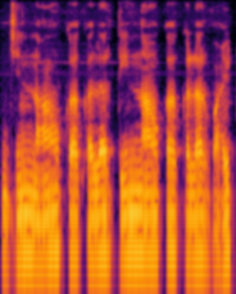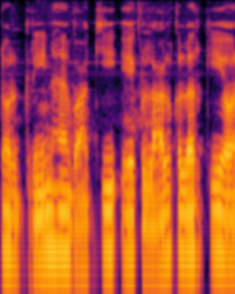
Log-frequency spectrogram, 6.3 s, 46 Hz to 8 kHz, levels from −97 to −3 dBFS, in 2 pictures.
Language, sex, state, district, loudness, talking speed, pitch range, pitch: Hindi, male, Chhattisgarh, Korba, -20 LUFS, 170 wpm, 90-95 Hz, 90 Hz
